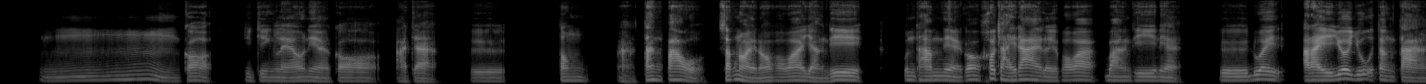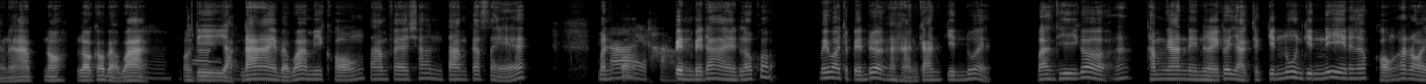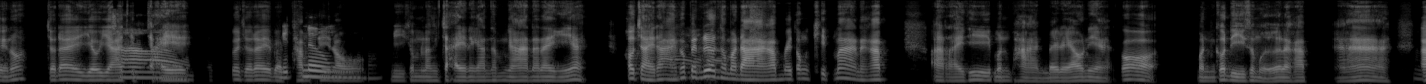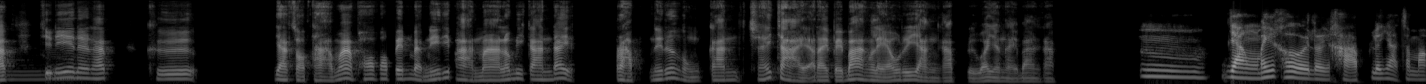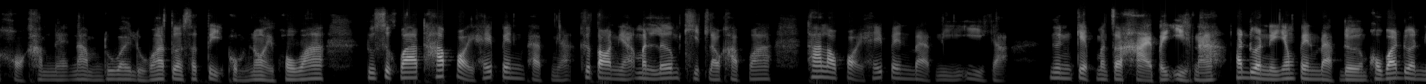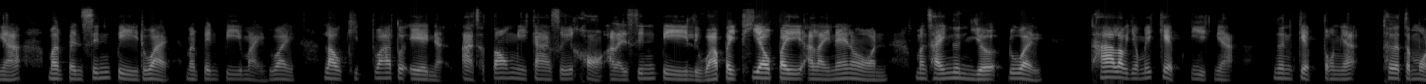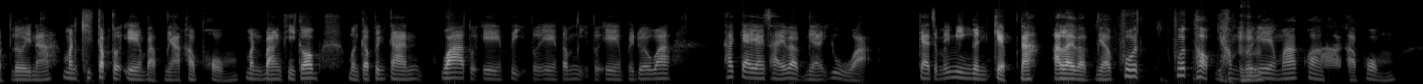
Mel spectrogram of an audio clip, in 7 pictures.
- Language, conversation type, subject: Thai, advice, จะทำอย่างไรให้มีวินัยการใช้เงินและหยุดใช้จ่ายเกินงบได้?
- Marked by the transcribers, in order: drawn out: "อืม"; other background noise; stressed: "เก็บนะ"; laughing while speaking: "ตอกย้ำ"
